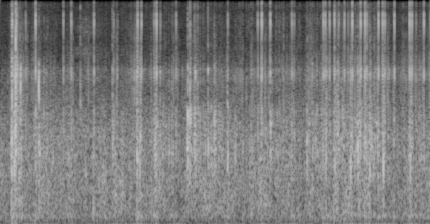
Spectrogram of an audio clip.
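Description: Bicycle rolling fast over a rough, muddy trail: tyre rumble with frequent rattles and clicks from the bike over bumps, and wind buffeting the microphone.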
